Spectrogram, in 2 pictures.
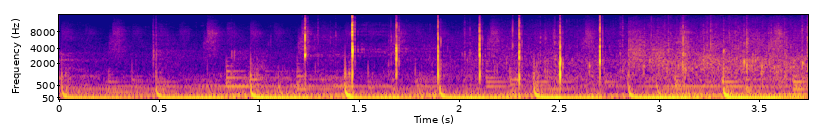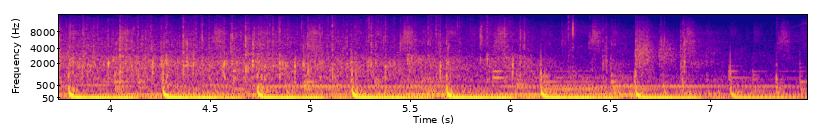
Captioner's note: applause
